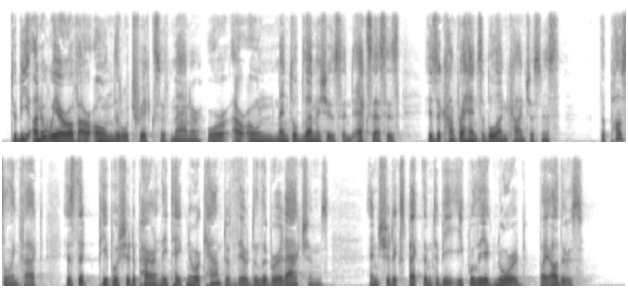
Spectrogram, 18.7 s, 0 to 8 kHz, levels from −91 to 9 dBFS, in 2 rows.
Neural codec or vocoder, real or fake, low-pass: none; real; 7.2 kHz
